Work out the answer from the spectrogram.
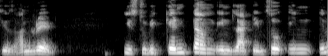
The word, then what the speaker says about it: centum: 100, used to be kentam in Latin. So in, you know, now we call it centum in Latin, but in original Latin pronunciation it used to be kentam, and in Greek it was katon.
